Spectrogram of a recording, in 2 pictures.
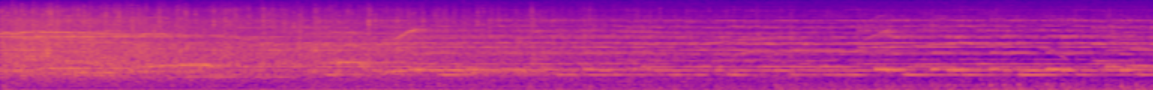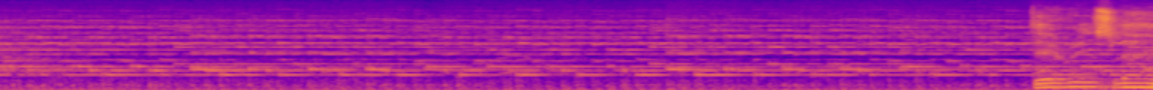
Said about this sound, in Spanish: Esta que viene es la última de la jornada, una para irnos volando con …. … suena ahora en BLN Radio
